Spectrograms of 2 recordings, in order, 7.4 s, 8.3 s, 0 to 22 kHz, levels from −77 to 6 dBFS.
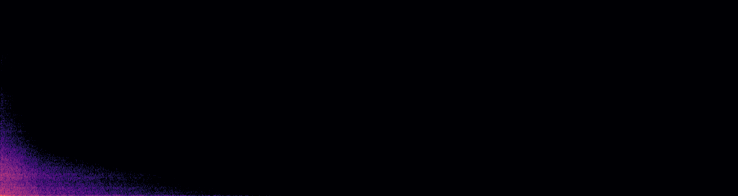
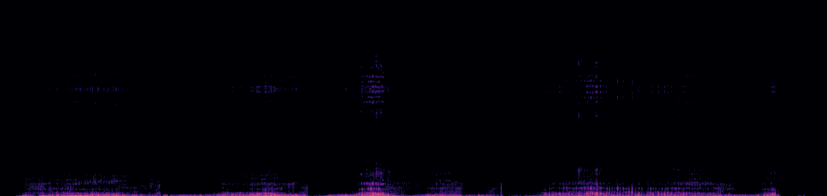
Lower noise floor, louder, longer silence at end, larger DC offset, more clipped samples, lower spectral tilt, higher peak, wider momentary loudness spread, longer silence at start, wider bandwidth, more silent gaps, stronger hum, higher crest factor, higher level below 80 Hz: first, under -90 dBFS vs -63 dBFS; first, -38 LUFS vs -42 LUFS; first, 5.95 s vs 0.45 s; neither; neither; second, -5 dB/octave vs -8.5 dB/octave; about the same, -16 dBFS vs -18 dBFS; first, 24 LU vs 14 LU; second, 0 s vs 0.2 s; second, 12 kHz vs 16.5 kHz; neither; neither; first, 28 dB vs 22 dB; second, -48 dBFS vs -42 dBFS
